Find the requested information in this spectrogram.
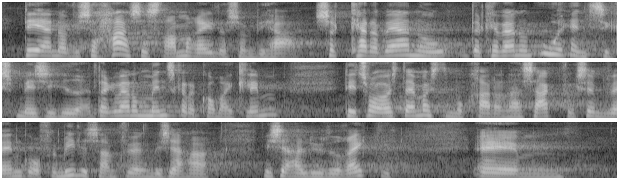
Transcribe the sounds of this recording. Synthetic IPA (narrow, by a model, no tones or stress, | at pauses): d̥e̝æɐnɒʋisɒ̽hɑ̈sɒ̽sd̥ʁɑ̈məʁɛ̰ːlɐsɒ̽mʋiɦɑ̈sɒ̽kʰæɾɑ̈ʋæːɐnod̥ɑ̈kʰæʋæːɐno̝ːn̩uhenseɡ̥̚d̥smesiɦe̝ð̞̰ˠɐd̥ɑkʰæʋæːɐno̝ːnmenəsɡ̥ɐɾ̥ɑ̈kʰɒ̽m̰ɐikʰlem̩ | d̥e̝t͡sʰo̝ɐjɒsd̥ænmɑ̈ɡ̥sd̥emo̝kʰʁɑ̰̈ːɾ̥ɐnəhɑ̈sɑ̈ɡ̥̚d̥fɒ̽eɡ̥sembl̩ʋæænɡ̥ɒ̰ːfæmḭl̰jəsɑ̈m̩føɐeŋn̩ʋe̝s̬jɑ̈ɪɦɑ̈ | ʋe̝sjɑ̈ɪhɑ̈lyd̥ð̞̩ˠʁɛɡ̥̚d̥i | øm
